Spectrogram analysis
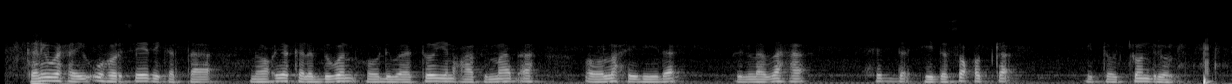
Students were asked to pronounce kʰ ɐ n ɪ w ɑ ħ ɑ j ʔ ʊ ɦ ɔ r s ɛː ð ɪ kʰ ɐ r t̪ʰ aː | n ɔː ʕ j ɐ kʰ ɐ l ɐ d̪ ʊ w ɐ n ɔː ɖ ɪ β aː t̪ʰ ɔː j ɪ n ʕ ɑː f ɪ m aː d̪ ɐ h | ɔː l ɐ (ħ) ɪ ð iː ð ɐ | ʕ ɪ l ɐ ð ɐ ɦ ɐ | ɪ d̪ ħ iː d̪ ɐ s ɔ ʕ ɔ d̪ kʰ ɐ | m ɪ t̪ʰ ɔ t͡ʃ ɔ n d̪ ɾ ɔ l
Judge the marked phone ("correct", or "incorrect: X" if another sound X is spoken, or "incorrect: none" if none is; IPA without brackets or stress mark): correct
